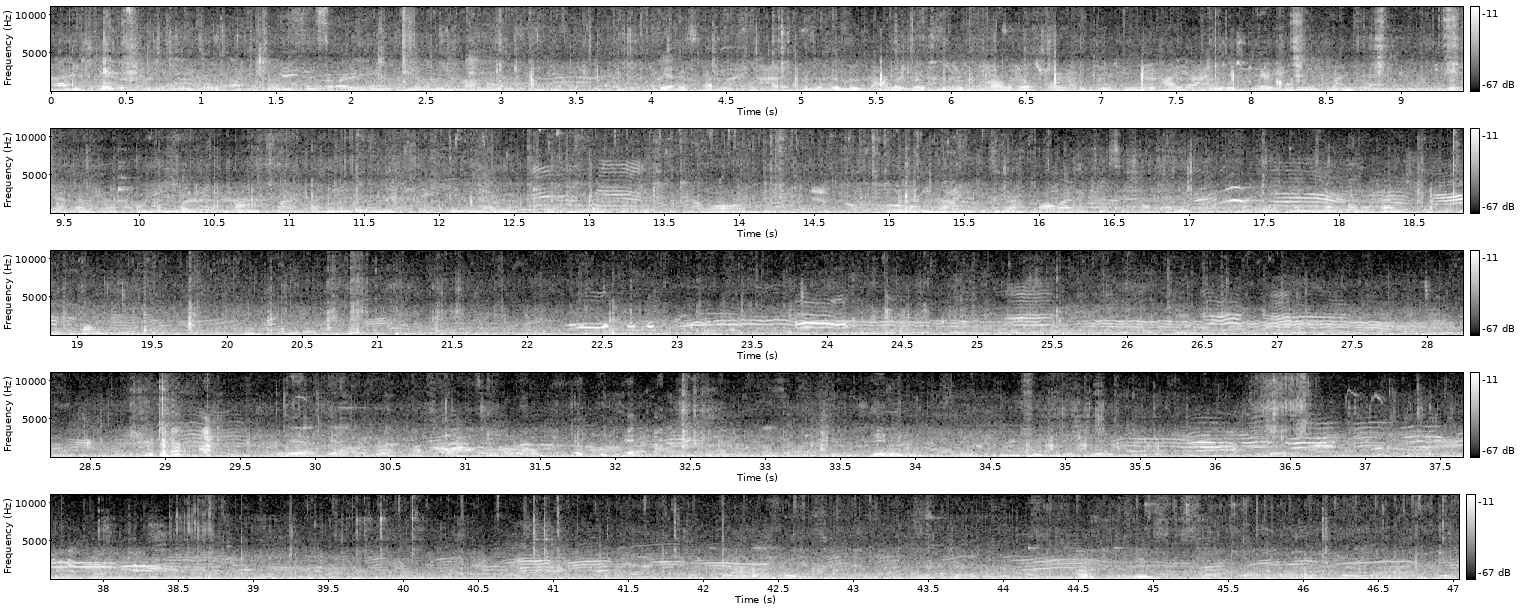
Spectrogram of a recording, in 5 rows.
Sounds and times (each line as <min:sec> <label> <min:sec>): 0:00.0 closing call of the nearby public pool 0:47.0
0:00.0 people entering and leaving the area 0:47.0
